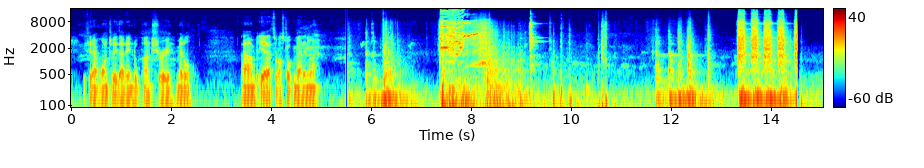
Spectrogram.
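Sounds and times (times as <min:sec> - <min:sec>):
harsh screech of screw cutting steel: 0:07.4 - 0:08.3, 0:13.3 - 0:14.6
cordless drill motor: 0:13.4 - 0:14.6.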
